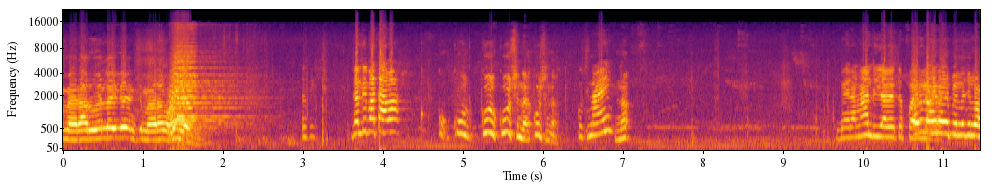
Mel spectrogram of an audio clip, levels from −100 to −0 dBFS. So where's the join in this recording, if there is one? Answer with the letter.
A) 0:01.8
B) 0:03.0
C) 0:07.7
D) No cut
B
